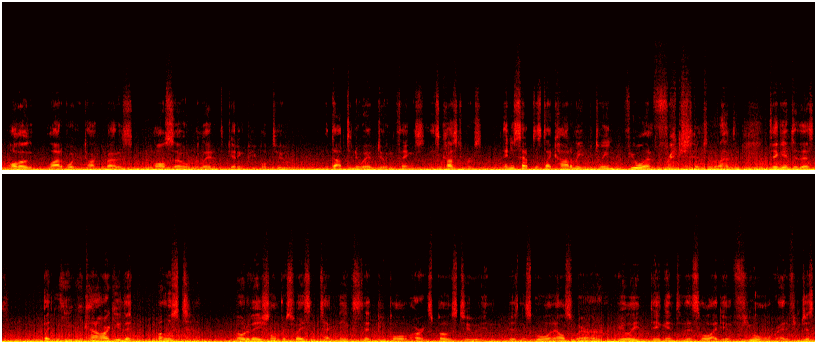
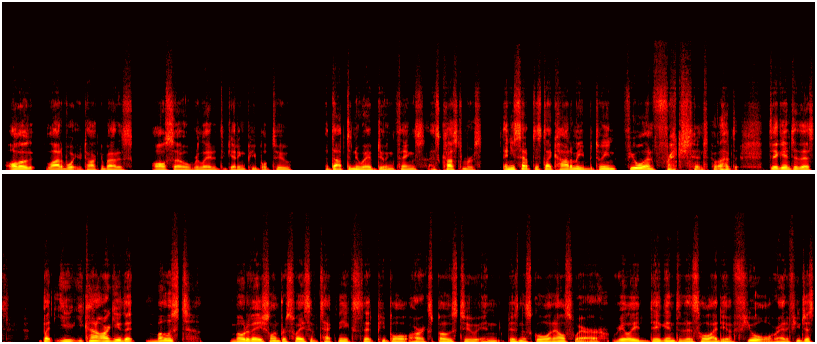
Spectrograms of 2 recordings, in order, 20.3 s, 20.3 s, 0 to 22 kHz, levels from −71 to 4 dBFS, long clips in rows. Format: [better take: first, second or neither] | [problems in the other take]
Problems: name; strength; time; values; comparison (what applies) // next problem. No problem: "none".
second | wind noise on the microphone; heavy; 4 dB below the speech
